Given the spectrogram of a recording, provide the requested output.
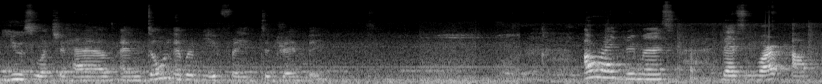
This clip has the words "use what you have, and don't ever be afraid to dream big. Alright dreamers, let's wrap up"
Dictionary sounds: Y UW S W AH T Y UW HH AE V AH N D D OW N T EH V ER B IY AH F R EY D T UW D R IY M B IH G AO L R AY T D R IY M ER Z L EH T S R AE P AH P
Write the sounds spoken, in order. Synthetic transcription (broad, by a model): Y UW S W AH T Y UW HH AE V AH N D D OW N T EH V ER B IY AH F R EY D T UW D R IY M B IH AO L R AY T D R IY M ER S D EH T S W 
